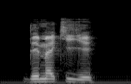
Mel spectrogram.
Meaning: to remove makeup
- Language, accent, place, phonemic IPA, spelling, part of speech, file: French, France, Lyon, /de.ma.ki.je/, démaquiller, verb, LL-Q150 (fra)-démaquiller.wav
